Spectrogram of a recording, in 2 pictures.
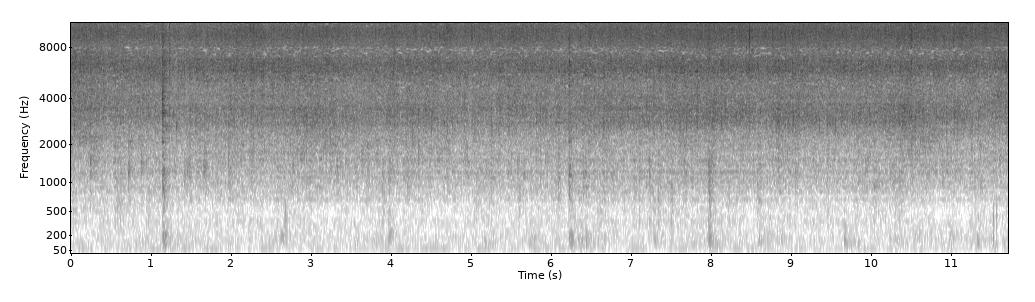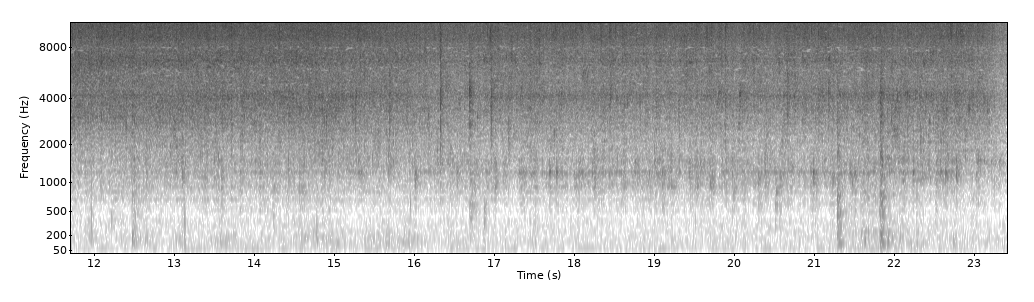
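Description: Battered chicken nuggets sizzling steadily in hot oil in a frying pan, with a few sharp clicks and pops scattered through the hiss.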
